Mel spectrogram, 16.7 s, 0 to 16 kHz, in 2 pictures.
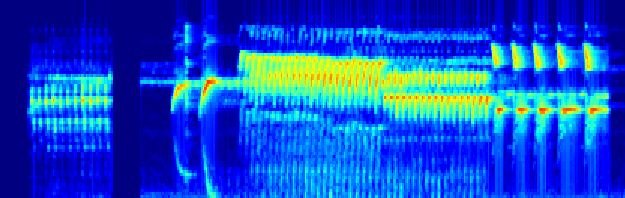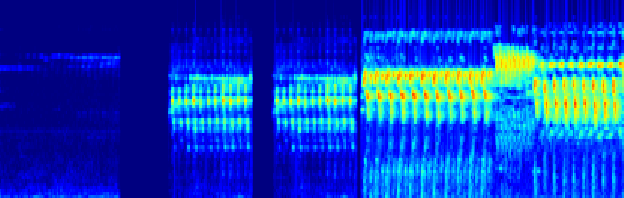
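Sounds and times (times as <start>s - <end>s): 
canary singing: 2.3s - 8.1s, 10.6s - 16.6s.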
